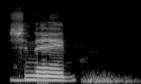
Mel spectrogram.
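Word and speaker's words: Sinéad: Oh, we're pronouncing it wrong. Oh, Oh my gosh, Sinead. she's Irish. Oh, like Sinead O'Connor. I'm sure you get that a lot. oh my goodness. Sinead, thank you.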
